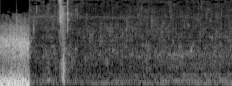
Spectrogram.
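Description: A short thump at the very start, then water from a garden hose pouring steadily onto a nylon backpack, a faint even hiss.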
